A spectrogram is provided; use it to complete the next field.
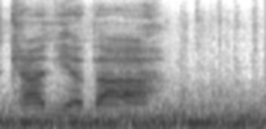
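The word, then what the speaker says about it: cañón: And the Canadian River has nothing to do with Canada, but um in Spanish, CAN with an accent over the N is pronounced like a Y. So it's Kanye, which is a type of can cannon.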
